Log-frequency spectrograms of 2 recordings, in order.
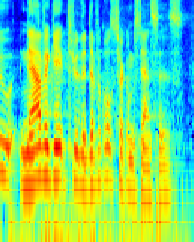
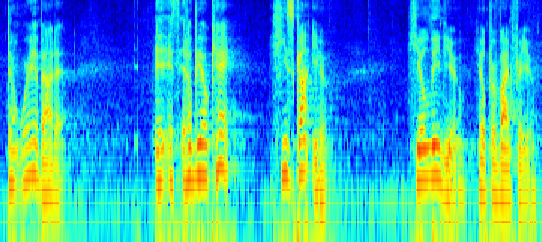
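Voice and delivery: a light, soft-spoken New Jersey accent; 7 dB quieter than usual. Shown as a demonstration. Preacher reassuring the congregation in a New Jersey accent. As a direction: reassure them the way a New Jersey local would. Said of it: "I'd say that in a New Jersey accent".

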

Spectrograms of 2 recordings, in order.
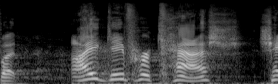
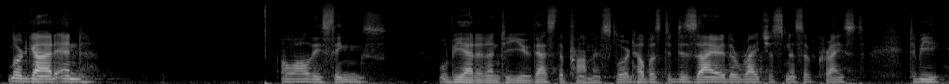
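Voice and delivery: a soft, gradually quieter closing prayer; 3 semitones lower, 3 dB quieter than usual. Acted. Pastor closing the sermon in prayer, softly earnest. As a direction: pray earnestly over the congregation, letting it fade.

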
